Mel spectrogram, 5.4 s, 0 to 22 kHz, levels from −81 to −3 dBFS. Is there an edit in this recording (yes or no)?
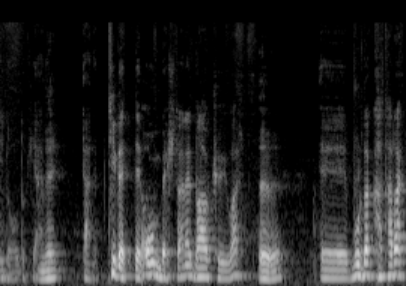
yes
